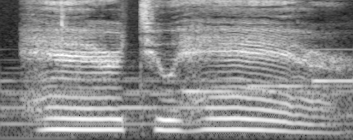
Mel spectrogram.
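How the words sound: It sounds eerie and spooky.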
